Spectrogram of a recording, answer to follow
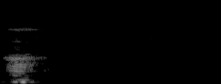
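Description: A man's short hesitant "uh" lasting about half a second at the start; the rest is near silence.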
